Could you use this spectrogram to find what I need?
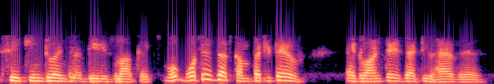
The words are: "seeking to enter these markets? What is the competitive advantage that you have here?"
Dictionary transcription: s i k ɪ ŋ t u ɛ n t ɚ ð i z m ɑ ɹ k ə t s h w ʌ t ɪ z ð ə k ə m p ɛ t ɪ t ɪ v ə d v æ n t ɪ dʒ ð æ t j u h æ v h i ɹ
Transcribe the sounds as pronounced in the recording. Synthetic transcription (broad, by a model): s i k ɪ ŋ t u ɛ n t ɚ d i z m ɑ ɹ k ə t s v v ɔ t ɪ z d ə k ə m p ɛ t ɪ t ɪ v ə d v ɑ n t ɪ dʒ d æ t j u h æ v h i ɹ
